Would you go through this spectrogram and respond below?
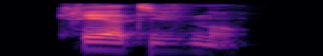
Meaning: creatively
- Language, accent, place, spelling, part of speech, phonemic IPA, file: French, France, Lyon, créativement, adverb, /kʁe.a.tiv.mɑ̃/, LL-Q150 (fra)-créativement.wav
